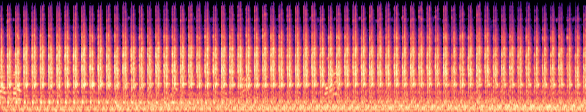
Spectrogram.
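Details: Sailboat Yanmar diesel, first run after fuelling and priming: even, crisp clatter at about three beats a second, steady with no misses; ran about five minutes healthy, later stalled from air in fuel lines.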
